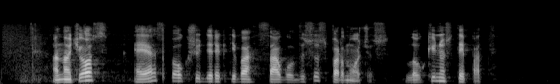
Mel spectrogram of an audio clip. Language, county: Lithuanian, Vilnius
